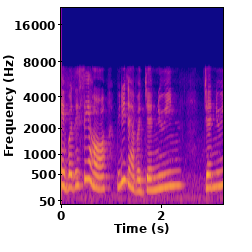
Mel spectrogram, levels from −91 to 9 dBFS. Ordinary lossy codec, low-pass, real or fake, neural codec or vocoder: none; 7.2 kHz; real; none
